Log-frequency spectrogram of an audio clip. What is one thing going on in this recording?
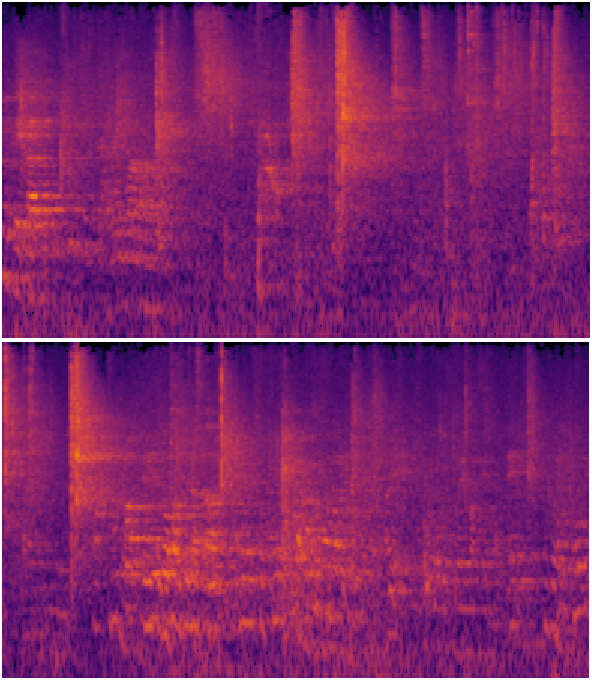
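Men talk nearby in a large echoing hall.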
